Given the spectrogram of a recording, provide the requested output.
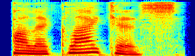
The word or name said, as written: polyclitus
